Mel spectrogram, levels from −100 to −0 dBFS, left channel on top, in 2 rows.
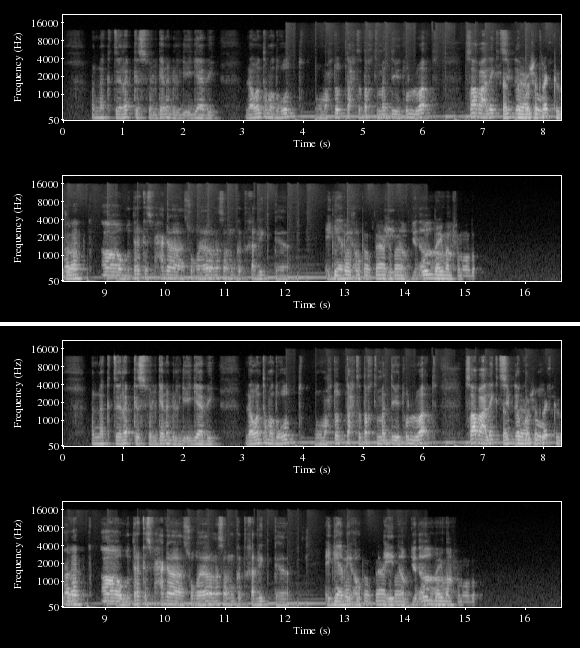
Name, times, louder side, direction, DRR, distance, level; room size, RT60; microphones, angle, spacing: voice 1, 0.2-2.5 3.0-3.9 4.2-8.6 8.9-12.1 12.7-13.3 13.6-14.8, right 3 dB, 85° right, 1.4 m, -32 dB
sound 1, 3.7-14.4, left 1 dB, 15° left, 1.0 m, -43 dB
voice 2, 7.3-8.6 12.8-15.2, left 4 dB, 65° left, 0.7 m, -31 dB
25.5 x 10.5 x 3.9 m
head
